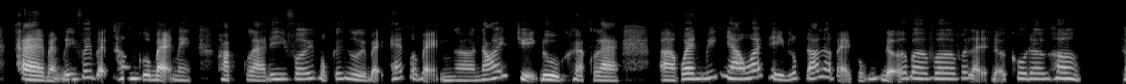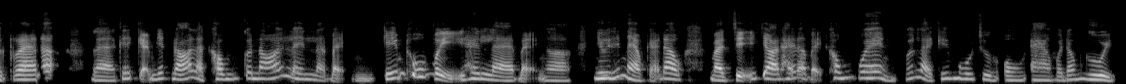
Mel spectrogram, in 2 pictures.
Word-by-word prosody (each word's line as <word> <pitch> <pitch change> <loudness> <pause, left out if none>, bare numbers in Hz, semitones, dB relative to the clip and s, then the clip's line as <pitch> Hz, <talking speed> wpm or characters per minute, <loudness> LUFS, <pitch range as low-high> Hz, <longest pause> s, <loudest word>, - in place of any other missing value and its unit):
Thà 210 -4 +7
bạn 180 - -1
đi 225 - 0
với 315 +4 -5
bạn - - -1
thân 270 0 +1
của 225 - +2
bạn 215 +1 +4
nè, 190 -2 -6 0.3
hoặc 215 0 -3
là 190 -3 0
đi 245 +1 -1
với 255 +2 -1
một 290 - -5
cái 260 0 -6
người 230 -8 -1
bạn - - -2
khác 270 +6 -3
mà - - -4
bạn, 340 -1 -2 0.2
ờ, 185 -1 -3
nói 240 - 0
chuyện 395 - 0
được 215 -5 +5
hoặc - - -3
là, 185 -2 +1 0.4
à, 195 -1 +2
quen 255 +1 +3
biết 315 +8 -4
nhau 265 -7 +3
á 325 +3 +2
thì 220 - 0
lúc 265 +7 -5
đó 260 - +2
là 340 0 -3
bạn - - -3
cũng 250 +9 -6
đỡ 305 -3 +1
bơ 270 -2 +2
vơ 260 -1 0
với 280 +2 -6
lại - - -3
đỡ - - -5
cô 265 -1 -2
đơn 255 0 -2
hơn. 270 -4 +2 0.4
Thực - - -6
ra 225 0 +5
đó 300 - +4 0.4
là 190 -5 0
cái 265 - -2
cảm 235 - +1
giác 265 +2 -4
đó 240 -1 +4
là 290 - 0
không 245 +1 0
có 280 - -3
nói 270 +6 +1
lên 265 -10 -2
là 195 -4 -4
bạn - - -3 0.4
kém 260 +4 +2
thú - - +5 0.2
vị 235 - +2
hay 265 0 +1
là 200 -8 +2
bạn, 360 - -4
ờ, 170 -1 -2 0.2
như 275 0 +5
thế 305 - 0
nào 180 - +4
cả - - -4
đâu, 255 -4 +5 0.3
mà 195 -1 +7
chỉ 200 +7 +3
cho 250 -3 +7
thấy 255 - 0
là - - +1
bạn 325 +3 -3
không 290 +1 -2
quen 290 -7 0
với 270 - -6
lại 320 - -1
cái 265 +1 -3
môi 270 -3 -1
trường 215 -6 -4
ồn 195 -1 -3
ào 195 -2 -3
và 185 - -6
đông 225 +6 -2
người. 215 -6 +4
255 Hz, 240 wpm, -23 LUFS, 210-275 Hz, 0.4 s, Thà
